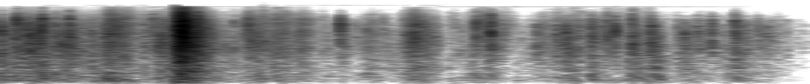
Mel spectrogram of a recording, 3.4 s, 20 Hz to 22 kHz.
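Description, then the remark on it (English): Paper crinkles and rustles in a steady run of dry crackles, with one sharp, louder crackle early on as a sheet is folded and pressed. “A piece of paper cannot be folded more than 9 times. Try it!”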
